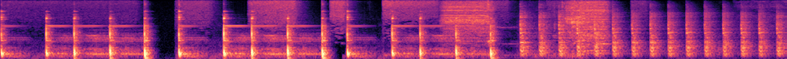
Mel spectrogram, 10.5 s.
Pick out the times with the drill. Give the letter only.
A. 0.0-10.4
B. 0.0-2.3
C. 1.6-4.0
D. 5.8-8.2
D.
